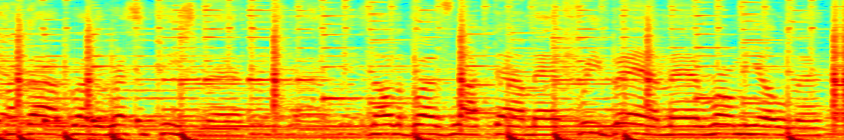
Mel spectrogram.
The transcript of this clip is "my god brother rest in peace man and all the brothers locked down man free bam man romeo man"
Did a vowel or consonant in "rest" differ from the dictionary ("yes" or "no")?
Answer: yes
